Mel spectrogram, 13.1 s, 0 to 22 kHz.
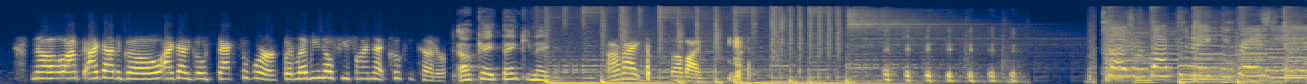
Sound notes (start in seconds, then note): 8.8 laughs; 11.0 upbeat music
